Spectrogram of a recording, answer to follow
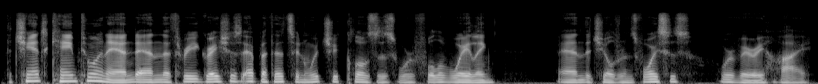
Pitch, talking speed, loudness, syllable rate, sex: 110 Hz, 190 wpm, -20 LUFS, 5.0 syllables/s, male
